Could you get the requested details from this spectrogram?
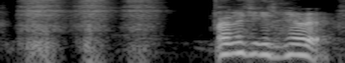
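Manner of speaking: talking through a blocked nose; stuffy nose voice. Real, not acted. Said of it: "it's quite blocked".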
